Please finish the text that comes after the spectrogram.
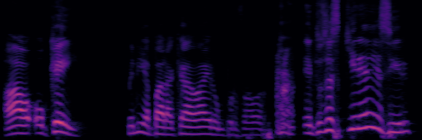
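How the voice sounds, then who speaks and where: High-voiced pastor preaching. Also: male voice, sing-song, normal speed, no echo, clean studio sound. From Guatemala. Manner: preaching to a congregation, calling for repetition. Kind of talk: Sunday sermon.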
